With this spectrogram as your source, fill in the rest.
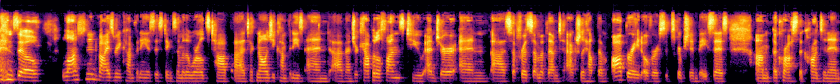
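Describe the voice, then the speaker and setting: A woman with a very deep, low pitch talks with an American accent. She speaks at a very fast pace with ordinary pitch variation. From Minnesota, US. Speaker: venture capitalist. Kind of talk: interview conversation.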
